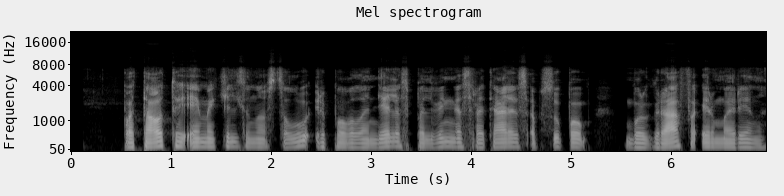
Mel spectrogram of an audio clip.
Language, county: Lithuanian, Vilnius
